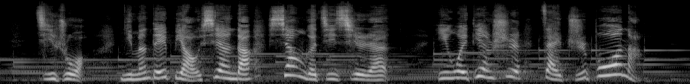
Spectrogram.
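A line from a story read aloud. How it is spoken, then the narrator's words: Quiet urging. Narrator (Chinese): 科迪……小声地叮嘱机器人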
